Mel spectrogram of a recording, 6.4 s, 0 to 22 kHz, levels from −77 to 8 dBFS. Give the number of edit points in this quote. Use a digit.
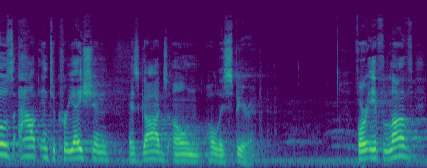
0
